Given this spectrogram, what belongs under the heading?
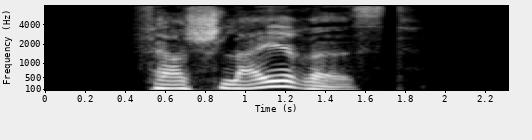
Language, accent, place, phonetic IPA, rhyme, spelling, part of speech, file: German, Germany, Berlin, [fɛɐ̯ˈʃlaɪ̯ʁəst], -aɪ̯ʁəst, verschleirest, verb, De-verschleirest.ogg
- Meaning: second-person singular subjunctive I of verschleiern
